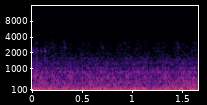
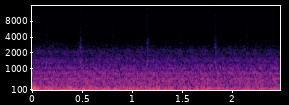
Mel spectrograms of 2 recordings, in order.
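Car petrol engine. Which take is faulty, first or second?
first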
